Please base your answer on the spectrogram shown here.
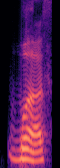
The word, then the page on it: worth: Indian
